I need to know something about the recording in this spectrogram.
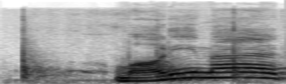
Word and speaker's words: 머리말: 우리는 발음이 머릿말이라고 하지 않아요. 발음은 분명히 얘는 머리말 그래요.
